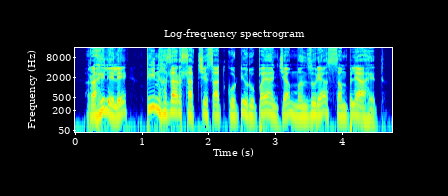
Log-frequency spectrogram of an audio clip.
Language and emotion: Marathi, neutral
